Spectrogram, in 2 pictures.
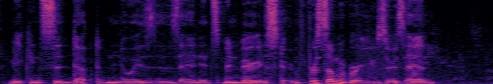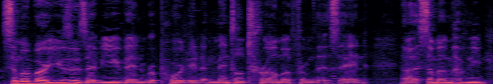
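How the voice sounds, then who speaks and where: A man acting as a stern website manager on a prank phone call. His voice is fairly low and quite husky, and he leans on official-sounding, mock-formal phrases. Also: darkish tone. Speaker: prank caller.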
